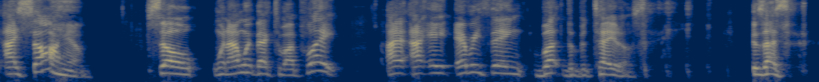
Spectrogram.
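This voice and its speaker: Bright, high-voiced man telling stories. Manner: animated anecdotes, acts out quotes, laughs often. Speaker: actor guest. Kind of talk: casual storytelling.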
